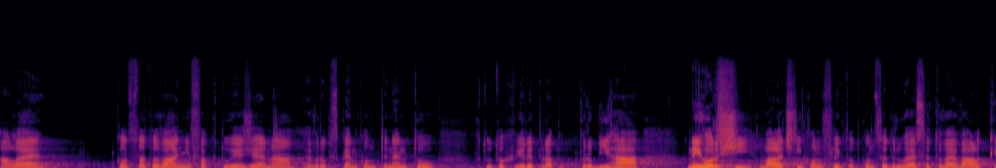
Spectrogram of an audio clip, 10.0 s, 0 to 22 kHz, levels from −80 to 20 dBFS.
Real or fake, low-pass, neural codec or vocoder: fake; 14.4 kHz; vocoder, 44.1 kHz, 128 mel bands every 512 samples, BigVGAN v2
